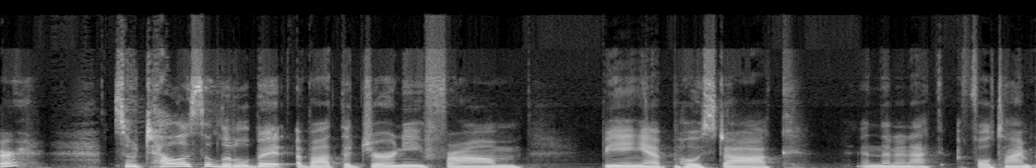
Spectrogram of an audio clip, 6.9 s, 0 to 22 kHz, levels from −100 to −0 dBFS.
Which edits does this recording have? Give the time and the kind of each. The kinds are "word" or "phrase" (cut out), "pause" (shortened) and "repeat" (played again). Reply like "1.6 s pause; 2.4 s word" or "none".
none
